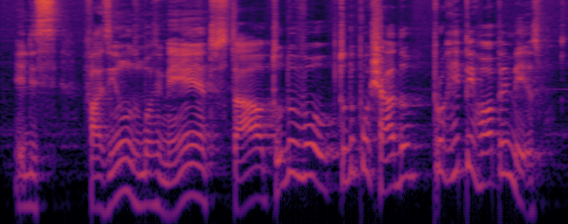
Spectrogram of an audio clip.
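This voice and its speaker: At a very slow pace, a man with a high voice speaks in very wide pitch swings, with audible room echo. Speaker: drum teacher. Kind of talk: casual video talk.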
